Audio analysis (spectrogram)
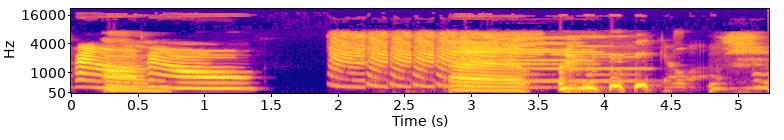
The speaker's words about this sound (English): Your air horns are especially bad. That's the point of them. I know. That's the point at this point.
